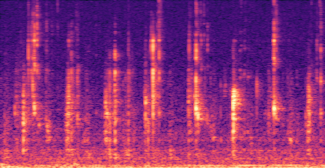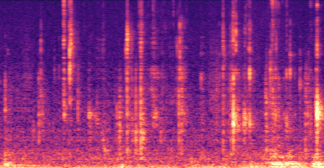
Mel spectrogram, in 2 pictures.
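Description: Close-up chewing of a thick-filled macaron: soft, moist smacks and small crisp clicks of the shell, irregular, a few a second.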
